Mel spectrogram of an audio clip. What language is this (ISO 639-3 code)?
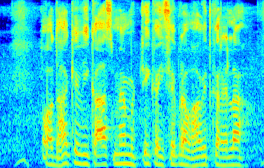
bho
